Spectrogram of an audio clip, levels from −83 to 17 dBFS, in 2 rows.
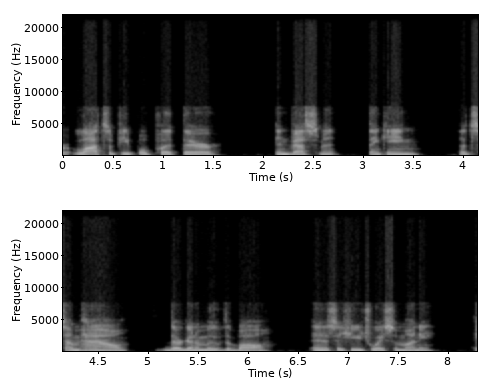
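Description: Throughout the speech, the converter's sample clock wanders by roughly a microsecond. This sample clock jitter adds a faint hiss, about 40 dB down, that roughens louder, brighter passages below the G.722 band edge near 7.8 kHz.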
